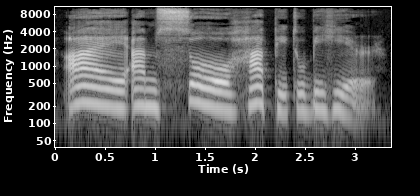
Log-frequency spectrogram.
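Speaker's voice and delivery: every syllable emphasised, slow and gushing; spoken through a smile, savouring each word; affected young man. A narrator's reading. Cedric to the Mondors.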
